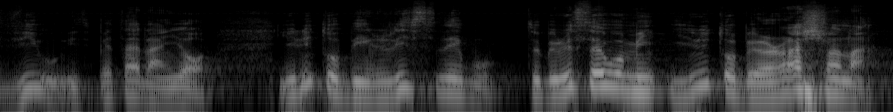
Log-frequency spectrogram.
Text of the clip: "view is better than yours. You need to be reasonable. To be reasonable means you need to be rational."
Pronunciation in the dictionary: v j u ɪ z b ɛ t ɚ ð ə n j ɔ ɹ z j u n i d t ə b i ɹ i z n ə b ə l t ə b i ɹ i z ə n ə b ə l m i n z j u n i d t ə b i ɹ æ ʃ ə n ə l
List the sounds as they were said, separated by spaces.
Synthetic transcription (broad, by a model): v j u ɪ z b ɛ t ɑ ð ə n j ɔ j u n i d t ə b i ɹ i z n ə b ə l t ə b i ɹ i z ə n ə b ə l m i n j u n i d t ə b i ɹ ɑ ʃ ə n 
